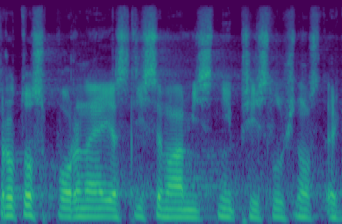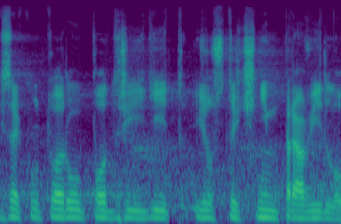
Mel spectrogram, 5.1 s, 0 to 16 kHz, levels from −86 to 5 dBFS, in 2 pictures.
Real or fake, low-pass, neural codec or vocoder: fake; 14.4 kHz; vocoder, 48 kHz, 128 mel bands, Vocos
